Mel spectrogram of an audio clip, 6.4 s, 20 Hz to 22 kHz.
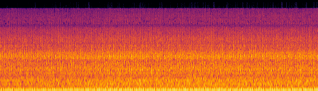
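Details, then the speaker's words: Hino FC8J truck, JO8E six-cylinder diesel, 600,000 km, idling after its first valve adjustment (clearances had been up to 0.50/0.60 mm against 0.30 intake, 0.45 exhaust). Deep, even beat with no valvetrain ticking; now smooth and quieter. "เครื่องเดินเรียบนะครับครับใช้เสียงอีกฝั่งนึงนะครับเสียงก็เดินเครื่องเดินเรียบเสียงเงียบลงนะครับหลังจากตั้งวาล์วเสร็จ"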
